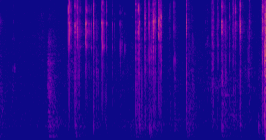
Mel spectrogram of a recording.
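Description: Poker chips click together softly.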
